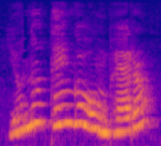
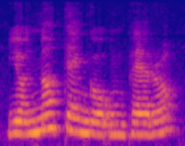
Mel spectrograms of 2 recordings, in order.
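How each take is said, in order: First: The voice rises at the end like a question. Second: The voice falls at the end like a statement. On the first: It is a question. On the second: It is a statement.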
